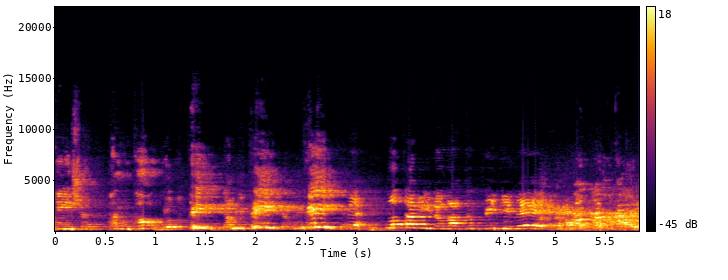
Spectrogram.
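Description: An elderly man speaks with feeling on a stage, heard from the hall.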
